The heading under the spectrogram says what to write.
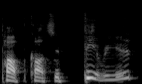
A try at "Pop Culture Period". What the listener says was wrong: It was just the inflections.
